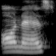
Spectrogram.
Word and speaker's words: honest: Number 12, Androcles was an honest slave in Rome. His master was not a kind man, so he wanted to run away with the other slaves. Over here again, honest, H is silent.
